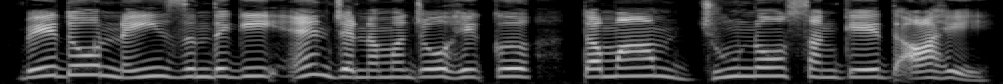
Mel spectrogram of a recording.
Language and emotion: Sindhi, neutral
